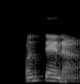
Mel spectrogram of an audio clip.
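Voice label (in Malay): "kontena", Malay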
